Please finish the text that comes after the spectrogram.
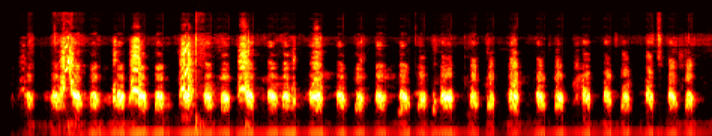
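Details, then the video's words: Female chukar partridge calling: a fast series of short, clipped chuk notes, about two per second, slightly uneven, with a faint low hum underneath. "Keklik Sesi"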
